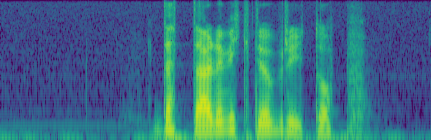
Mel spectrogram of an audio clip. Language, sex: Norwegian, female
